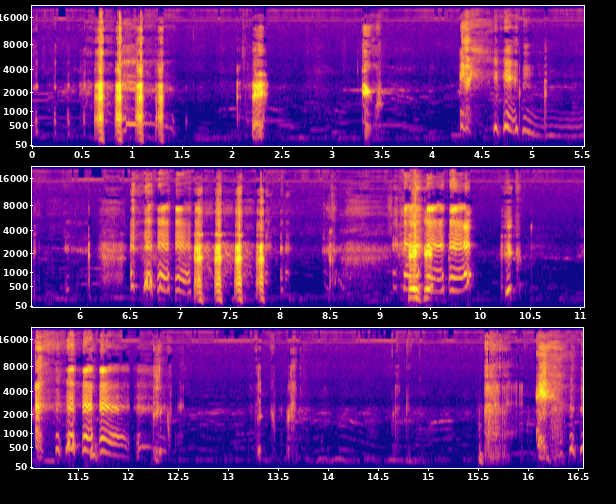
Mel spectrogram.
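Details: A young child giggles between short, sharp hiccup catches with an adult's voice nearby: hiccups.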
